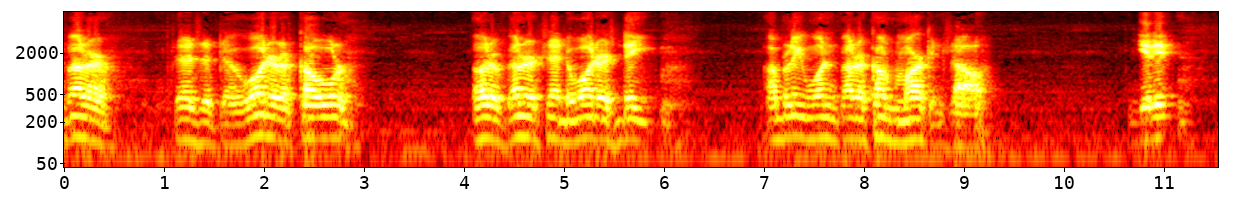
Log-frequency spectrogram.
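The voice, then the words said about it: Billy Bob Thornton's Carl character voice. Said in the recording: “Billy Bob Thornton's Carl from 1998's Sling Blade”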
